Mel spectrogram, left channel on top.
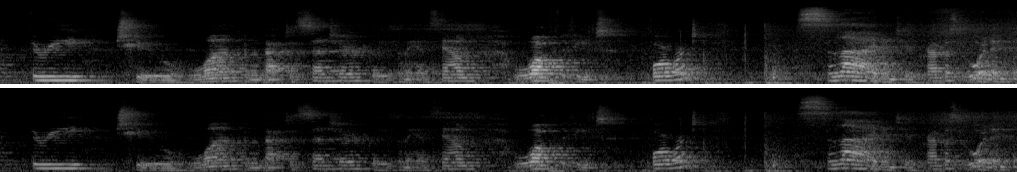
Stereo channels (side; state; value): right; quieter; 6.2 dB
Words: 3, 2, 1, coming back to center, placing the hands down, walk the feet forward, slide into your crevice. Ooh, I didn't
